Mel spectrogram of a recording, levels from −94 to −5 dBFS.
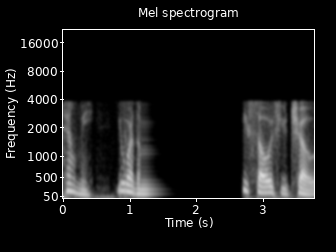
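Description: From 0.86 to 0.94 s, chunks play out of order. One 20 ms chunk arrives three chunks late and plays after audio that should follow it. Nothing is lost. The jumbled order and three hard joins make a brief garbled stutter.

At 1.18 s the sound turns into a buzzing continuation that fades away, then about 1.1 s of silence follows. Sound returns at 2.71 s, with roughly 1.5 s missing. This is likely a long network dropout, with the receiver padding the gap. Throughout, the audio stops at 4 kHz, which fits a G.711 A-law call path.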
